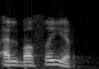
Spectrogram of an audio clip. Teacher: ننطق باء مرققة نتبعها بصاد مفخمة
